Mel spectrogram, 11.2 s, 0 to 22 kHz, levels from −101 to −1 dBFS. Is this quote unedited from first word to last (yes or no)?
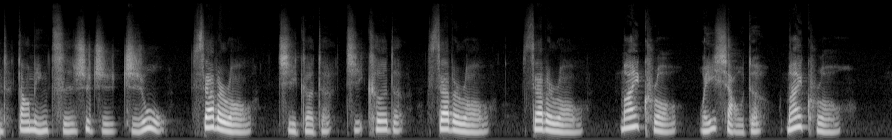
yes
